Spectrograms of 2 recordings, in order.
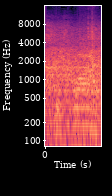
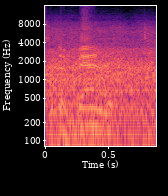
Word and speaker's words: Stefanik: I've always been saying Stefanik. I learned it's Stefanik.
